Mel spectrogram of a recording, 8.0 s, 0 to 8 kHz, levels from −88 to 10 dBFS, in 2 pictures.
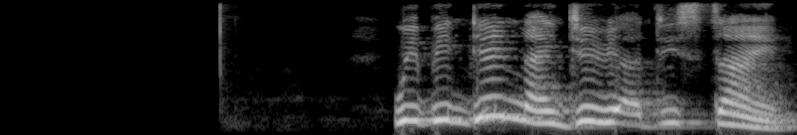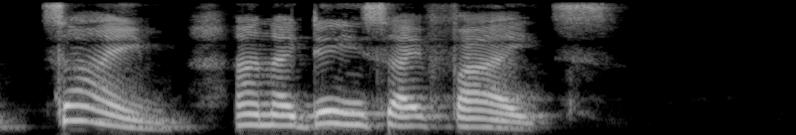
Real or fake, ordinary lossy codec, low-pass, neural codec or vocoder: real; none; 7.2 kHz; none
